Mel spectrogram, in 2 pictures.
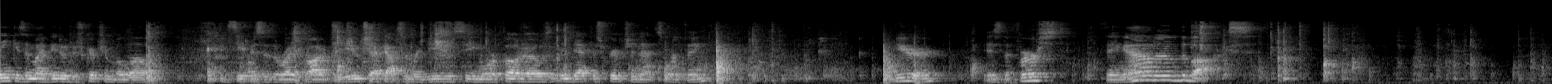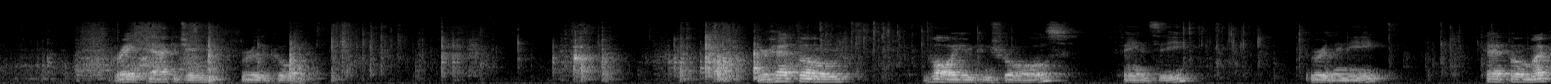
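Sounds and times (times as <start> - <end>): cardboard and plastic rustling: 0.8 - 25.8, 27.4 - 28.6, 29.4 - 31.0.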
